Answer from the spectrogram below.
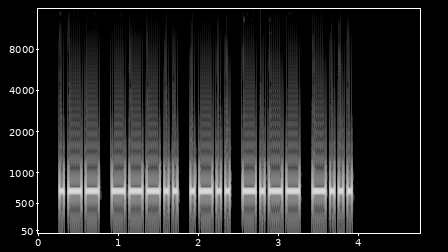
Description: Morse code, heard as a keyed tone, about 22 wpm, 700 Hz. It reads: W8LYB
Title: USA Call Signs - 8x Character Spacing - 22wpm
